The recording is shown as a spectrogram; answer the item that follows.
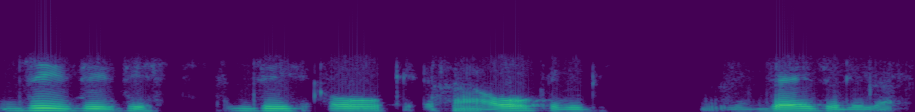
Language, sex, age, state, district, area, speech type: Sindhi, female, 45-60, Gujarat, Kutch, urban, conversation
